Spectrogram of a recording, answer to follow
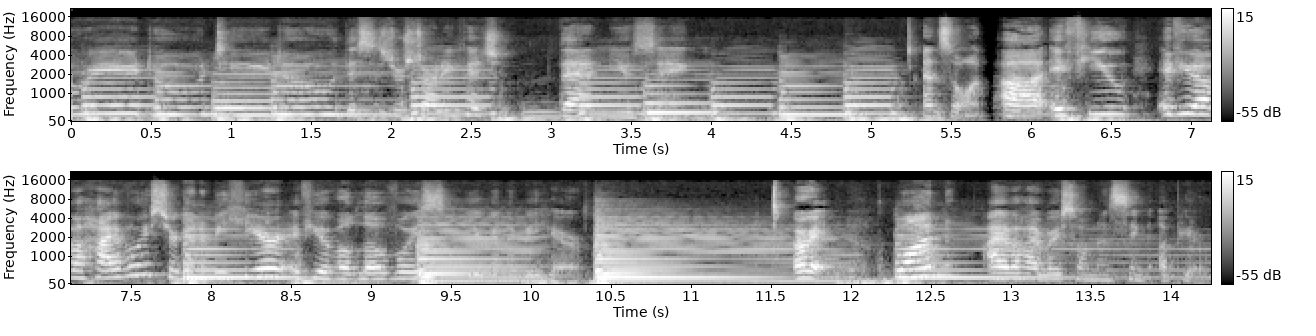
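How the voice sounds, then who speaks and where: A woman teaching a singing exercise, calmly explaining and then singing solfège steps with a piano. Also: mid-range voice. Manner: relaxed explaining, then sings solfège scales along with piano. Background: piano playing.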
